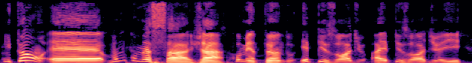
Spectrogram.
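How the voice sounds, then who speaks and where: A Brazilian man with a high voice and very lively intonation hosts a casual podcast. He comments in a rambling, slangy, informal way. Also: moderate pace, soft background music. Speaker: podcast host.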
